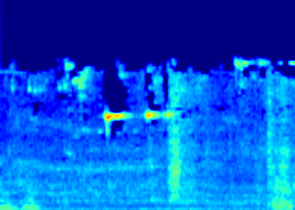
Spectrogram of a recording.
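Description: A voice trailing off, then a steady low outdoor rumble like distant traffic.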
